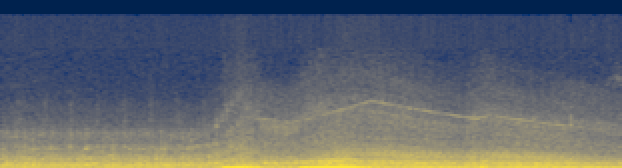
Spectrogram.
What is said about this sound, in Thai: เสียงเทอร์โบ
